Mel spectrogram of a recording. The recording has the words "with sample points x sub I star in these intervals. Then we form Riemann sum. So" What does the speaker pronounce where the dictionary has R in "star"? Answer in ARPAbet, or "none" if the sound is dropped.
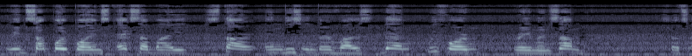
R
